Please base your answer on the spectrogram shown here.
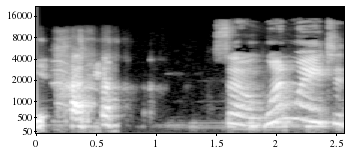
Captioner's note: laughs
